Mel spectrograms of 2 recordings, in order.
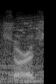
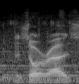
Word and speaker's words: Zora: I'm left-handed Link and we're going to go ahead and continue in Zoro's domain. Zora's domain. That's how I'm supposedly supposed to pronounce it.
